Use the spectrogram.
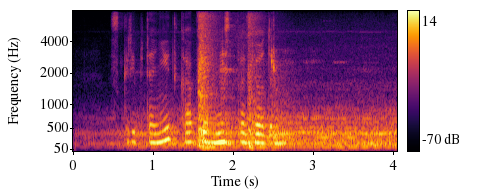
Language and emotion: Russian, neutral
